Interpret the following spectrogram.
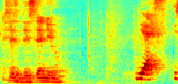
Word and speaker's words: Desenio: This is Desenio. Yes, you said it right the first time. Oh, Desenio, yeah.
